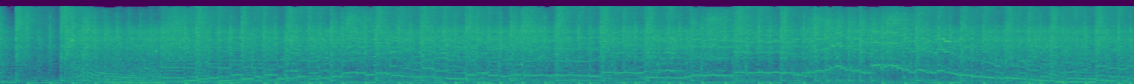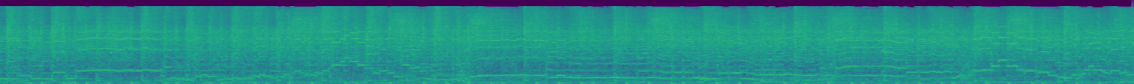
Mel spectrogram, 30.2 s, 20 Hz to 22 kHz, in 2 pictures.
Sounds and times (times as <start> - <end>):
Strum: 0.0 - 30.2.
